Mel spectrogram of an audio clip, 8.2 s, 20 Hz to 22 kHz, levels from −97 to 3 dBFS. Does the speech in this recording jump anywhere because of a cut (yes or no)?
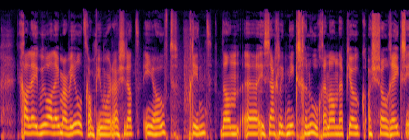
yes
